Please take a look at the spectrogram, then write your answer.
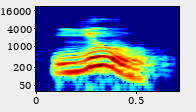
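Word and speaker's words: ewe: a u this word e w e this is pronounced as you you like why you and that's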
